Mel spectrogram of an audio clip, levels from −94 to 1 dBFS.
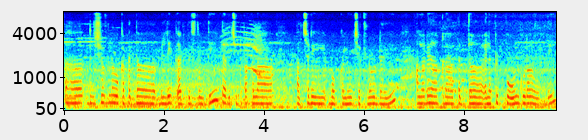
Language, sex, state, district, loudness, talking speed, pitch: Telugu, female, Andhra Pradesh, Guntur, -17 LUFS, 130 wpm, 195 Hz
